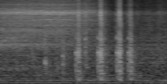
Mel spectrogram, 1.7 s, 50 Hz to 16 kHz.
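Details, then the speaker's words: Radiator on a 1992 Lexus ES300 shaken by hand gives short hollow clunks and rattles; it is loose in its mounts from missing bracket bushings, causing the rattling noise heard at speed while driving. "the radiator is loose and I have these brackets right here"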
